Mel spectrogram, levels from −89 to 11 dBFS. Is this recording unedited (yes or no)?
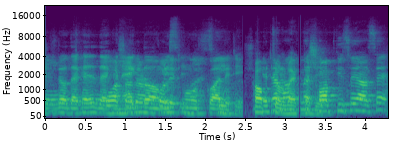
no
